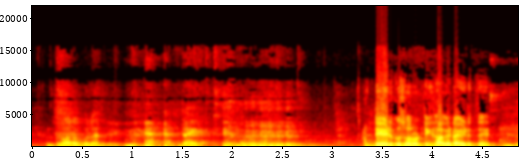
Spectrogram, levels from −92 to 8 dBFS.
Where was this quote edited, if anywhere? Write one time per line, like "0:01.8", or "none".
none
